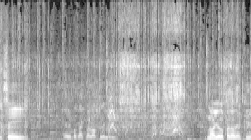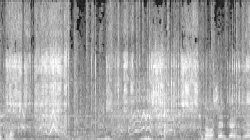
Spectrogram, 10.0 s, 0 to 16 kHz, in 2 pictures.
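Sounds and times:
fishing reel gears clicking: 0.0s - 10.0s.

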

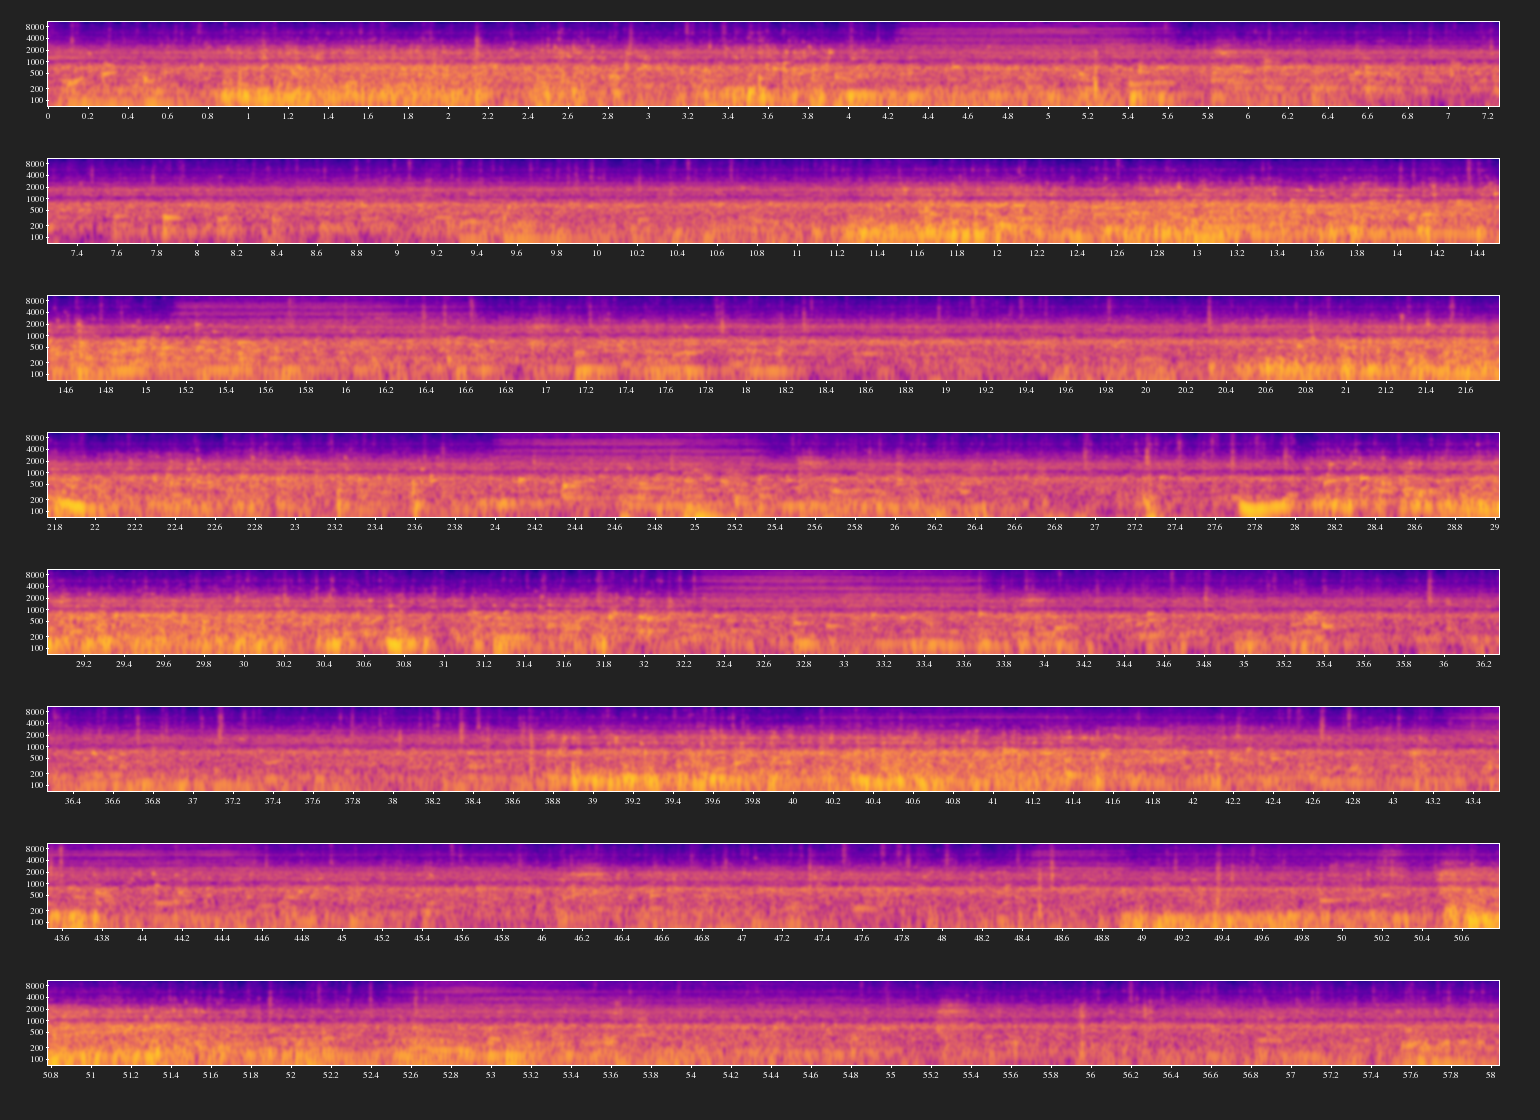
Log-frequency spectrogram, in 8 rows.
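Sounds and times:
bubbling exhaled air: 0.0s - 7.0s, 7.7s - 18.4s, 19.8s - 58.0s
hissing regulator inhalations: 4.2s - 5.7s, 15.2s - 16.7s, 24.0s - 25.5s, 32.2s - 33.9s, 43.2s - 45.2s, 48.4s - 50.5s, 52.5s - 55.4s.

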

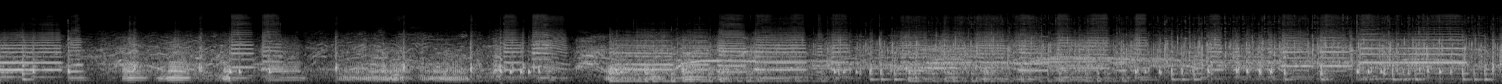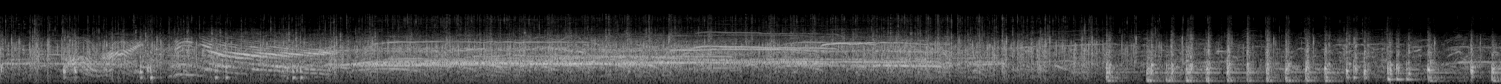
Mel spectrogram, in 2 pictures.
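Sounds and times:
marching band brass chords: 0.0s - 18.2s, 25.9s - 30.0s
crowd cheering and applauding: 5.7s - 30.0s
drum beat: 6.1s - 17.4s, 26.1s - 30.0s.

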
